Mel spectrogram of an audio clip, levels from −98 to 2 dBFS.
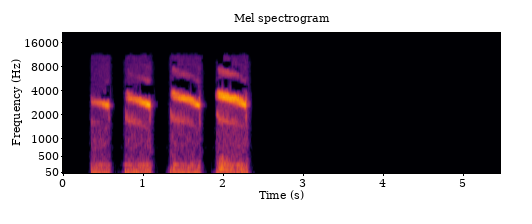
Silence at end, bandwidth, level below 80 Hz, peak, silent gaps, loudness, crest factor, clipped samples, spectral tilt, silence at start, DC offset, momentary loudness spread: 3.15 s; 11.5 kHz; -48 dBFS; -6 dBFS; 1.20-1.28 s; -18 LUFS; 18 dB; under 0.1%; -1 dB/octave; 0.35 s; 0.1%; 12 LU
